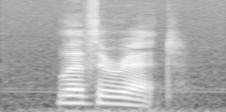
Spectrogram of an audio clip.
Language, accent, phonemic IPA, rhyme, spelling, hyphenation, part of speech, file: English, General American, /ˌlɛðəˈɹɛt/, -ɛt, leatherette, lea‧ther‧ette, noun, En-us-leatherette.ogg
- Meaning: 1. A type of fabric, often plastic, made to imitate the appearance of leather 2. A person, especially a woman, who dresses in leather or imitation leather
